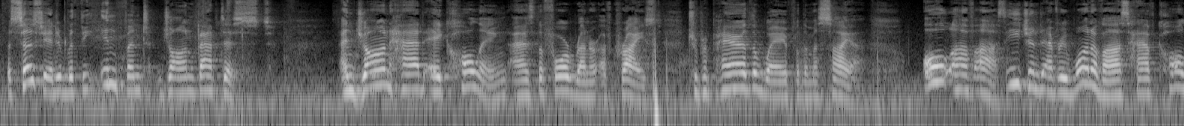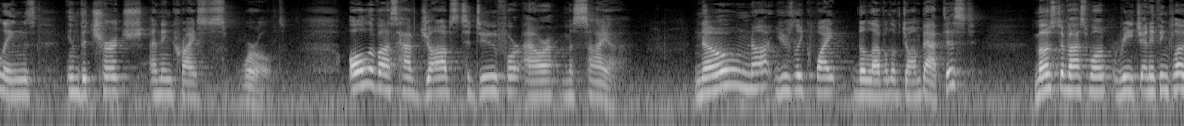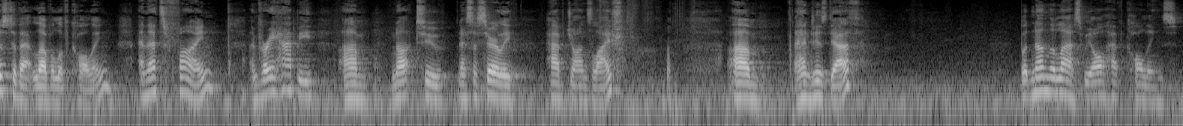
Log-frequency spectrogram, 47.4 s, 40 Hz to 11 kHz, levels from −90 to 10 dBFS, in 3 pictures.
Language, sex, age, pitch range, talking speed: English, male, 50-69, 115-180 Hz, 120 wpm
